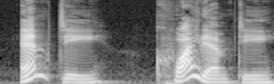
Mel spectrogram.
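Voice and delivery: thoroughly disgusted exclamation. Pelham looks into the empty chest, crying out in utmost disgust. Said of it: "he cried in a tone of the utmost disgust".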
